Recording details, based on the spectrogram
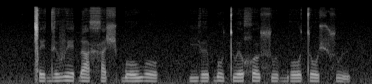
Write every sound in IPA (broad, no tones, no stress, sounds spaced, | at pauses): ǀ e d ɘ v e ɗ a x a ʃ ɓ o w o | j ɘ ɓ o tʷ e χʷ a sʷ ɘ b o t o ʃ sʷ ɨ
